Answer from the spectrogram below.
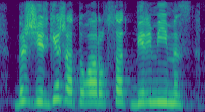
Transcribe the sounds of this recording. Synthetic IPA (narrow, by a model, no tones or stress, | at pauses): bɪzʒe̞ɾɡʲe̞ʒɑt̪uʁɑɾʊqsɑt̪̚be̞ɾme̞jmɪz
